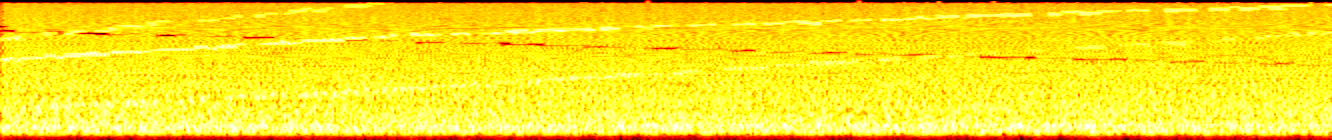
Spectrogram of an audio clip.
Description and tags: Another batch of space sounds more suitable for building melodies, looping etc. See name for description.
